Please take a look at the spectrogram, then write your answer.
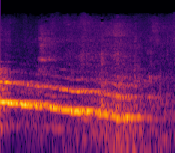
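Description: A beatboxer imitates a dog with a single sustained howl that glides steadily downward in pitch for about two seconds, loud and close, with no talk around it.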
